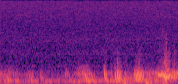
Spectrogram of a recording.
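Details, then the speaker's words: Rhonchus: low-pitched, rumbling, snoring-like sound beneath the other adventitious sounds, heard while monophonic and polyphonic wheezes of an adolescent girl's asthma attack are being demonstrated; auscultation teaching recording. "on y va monophonique ville polyphonies mais nous avons un rochus au dessous"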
